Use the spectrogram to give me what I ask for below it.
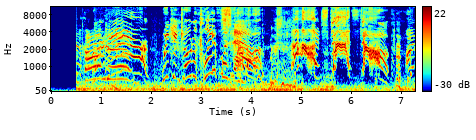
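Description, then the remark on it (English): A child screams and shrieks over and over for several seconds in a played video, high-pitched wails rising and falling, loud, with a low background murmur throughout. “That screaming noise.”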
